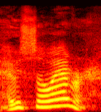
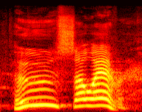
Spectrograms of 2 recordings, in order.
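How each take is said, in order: First: Said in the usual way. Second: Whosoever drawn out slowly, pitched higher; emphatic WHOSOEVER. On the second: Real, not acted. Testifier quoting scripture to church, lingering on whosoever. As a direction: stretch out every part of whosoever.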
